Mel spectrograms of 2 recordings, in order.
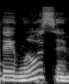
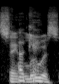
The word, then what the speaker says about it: St. Louis: Louis St. Louis very good was close I added one extra syllable I was gonna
